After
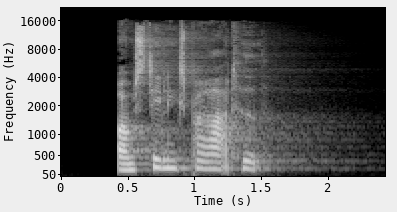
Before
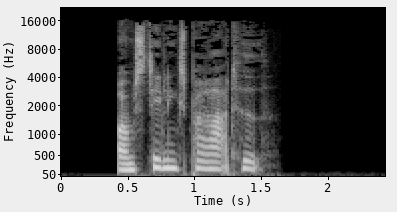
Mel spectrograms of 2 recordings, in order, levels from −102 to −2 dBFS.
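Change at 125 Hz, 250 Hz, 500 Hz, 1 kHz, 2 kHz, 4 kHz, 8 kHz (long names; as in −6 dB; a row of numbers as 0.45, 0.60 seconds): −2.5, −1.5, +3.0, +4.5, +5.0, +5.0, +5.0 decibels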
